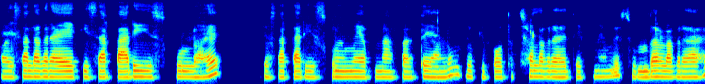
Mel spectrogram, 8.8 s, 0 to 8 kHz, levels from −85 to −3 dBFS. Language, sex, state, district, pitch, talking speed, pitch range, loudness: Hindi, female, Bihar, Purnia, 170 Hz, 195 wpm, 165-175 Hz, -26 LUFS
